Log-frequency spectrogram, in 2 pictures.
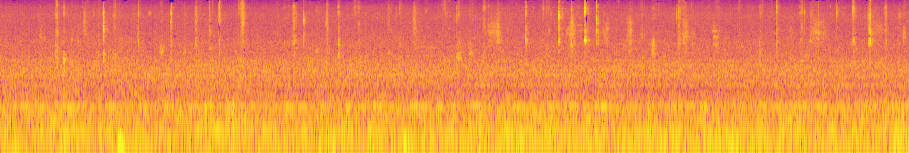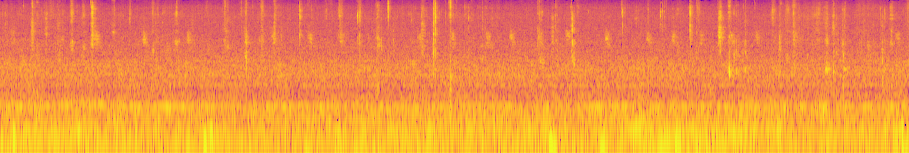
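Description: Close-miked chewing of crispy fried chicken: irregular crunches and small wet clicks of the mouth, over a steady low hum.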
